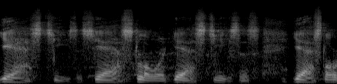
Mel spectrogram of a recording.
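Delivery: barely audible, hushed, slow murmur. Acting out a woman at the back of a prayer meeting: imitating a woman murmuring prayers. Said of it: "stands in the back with her arms over and going".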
